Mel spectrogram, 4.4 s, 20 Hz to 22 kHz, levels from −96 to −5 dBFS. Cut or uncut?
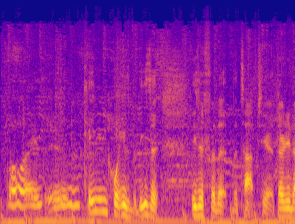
uncut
